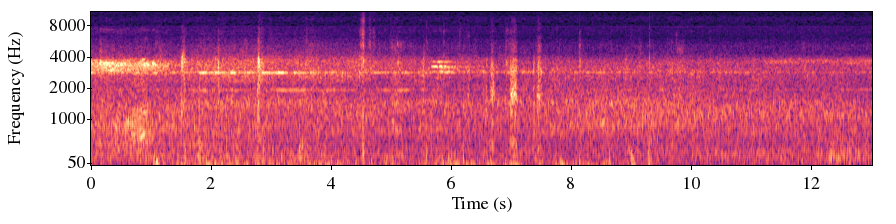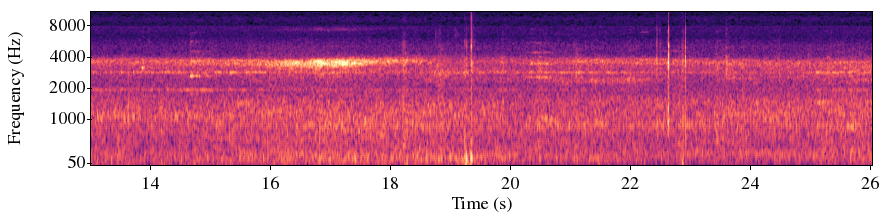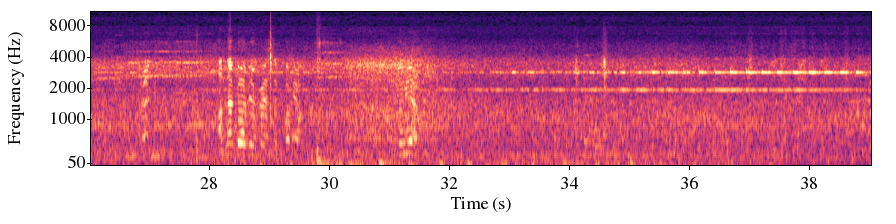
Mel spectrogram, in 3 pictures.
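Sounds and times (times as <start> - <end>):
city street traffic: 0.0 - 39.0.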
